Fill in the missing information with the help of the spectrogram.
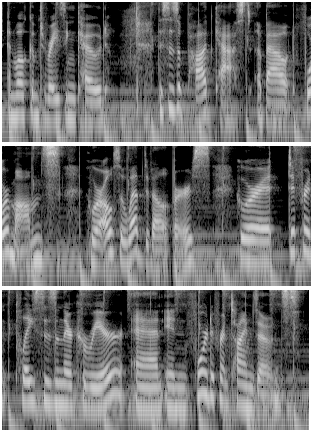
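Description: A woman co-hosting a casual podcast, speaking in a relaxed way with many fillers. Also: mid-range voice, a little slow, music in the background. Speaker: podcast co-host.

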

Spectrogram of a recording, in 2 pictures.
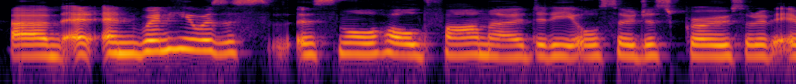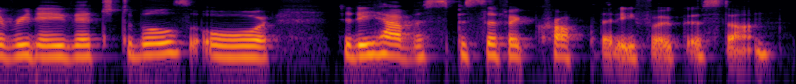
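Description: A woman's voice: fairly high pitch, steady tone, fairly quick, darkish tone. A woman hosting a podcast, introducing her guest and asking questions in an enthusiastic way. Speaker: podcast host. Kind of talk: podcast interview.

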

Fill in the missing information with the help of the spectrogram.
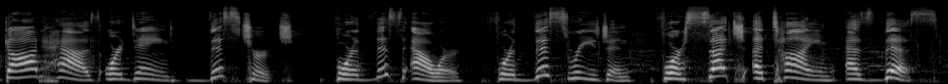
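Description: Slow, high-voiced woman preaching a fiery sermon. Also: sing-song, faint music behind. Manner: declaiming a war-like declaration, slow and emphatic, rising to loud shouts. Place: church service.

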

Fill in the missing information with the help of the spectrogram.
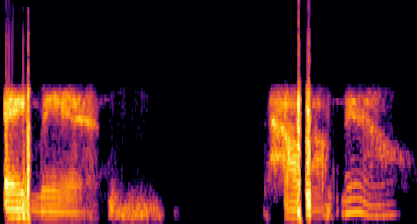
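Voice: mid-range voice, sing-song, drawn-out words. Upbeat preacher on a crackly, fading phone line. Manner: upbeat, repeats catchphrases like "amen" and "awesome". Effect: crackly phone line that fades in and out. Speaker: declaration leader on a prayer call. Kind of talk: preaching and greeting on a phone prayer call.

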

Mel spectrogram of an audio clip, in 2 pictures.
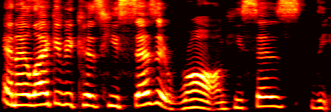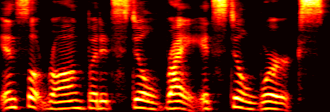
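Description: A woman in easygoing podcast talk, walking through her picks from a comedy film. Her voice sits at an ordinary pitch, and she reasons aloud with the occasional light laugh. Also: a little slow, a bit bright. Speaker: podcast co-host. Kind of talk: casual film review chat.

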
